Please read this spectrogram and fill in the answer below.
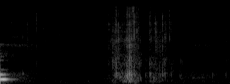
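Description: Clear plastic zip-top bag crinkling briefly as it is handled, about a second in, with a fainter rustle just after.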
